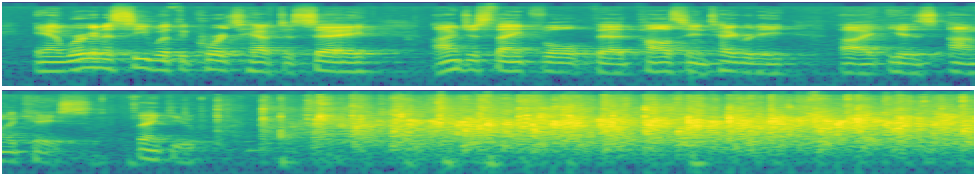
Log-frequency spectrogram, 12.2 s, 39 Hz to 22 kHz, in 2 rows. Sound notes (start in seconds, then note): 7.5 audience applause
